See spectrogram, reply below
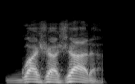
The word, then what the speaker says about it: Guajajara: Me corrija a pronúncia, Sônia Boni Guajajara.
